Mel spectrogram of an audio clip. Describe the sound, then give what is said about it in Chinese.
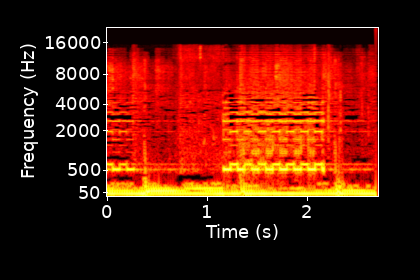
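A telephone rings for a call to a Pakistani embassy in Belgium: two loud trilling bursts, the first brief and the second about a second long, over a steady low drone. “打给比利时巴基斯坦大使馆。 知道了， 把电话接到演播室。”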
